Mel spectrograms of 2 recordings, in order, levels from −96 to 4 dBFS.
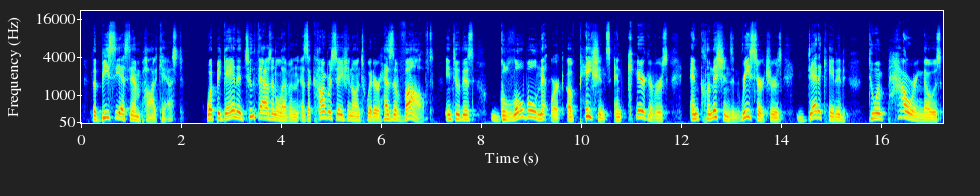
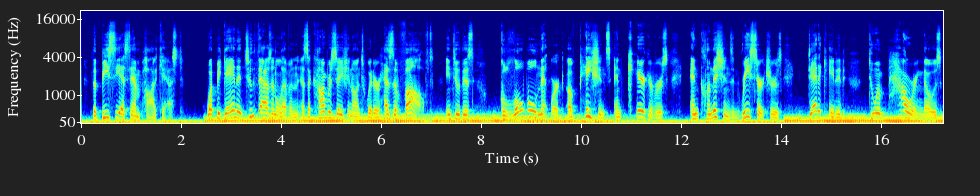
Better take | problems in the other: first | low rumble; noticeable; throughout; 15 dB below the speech

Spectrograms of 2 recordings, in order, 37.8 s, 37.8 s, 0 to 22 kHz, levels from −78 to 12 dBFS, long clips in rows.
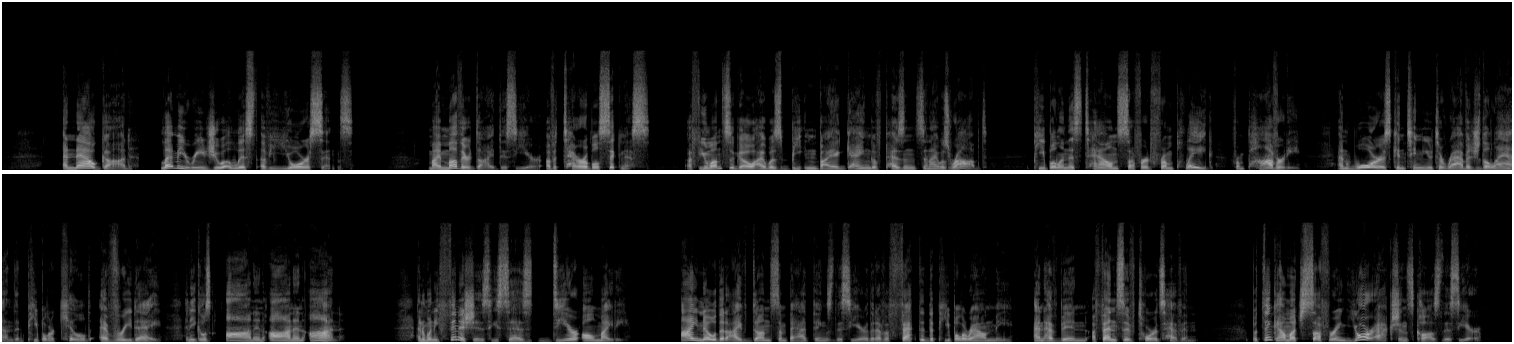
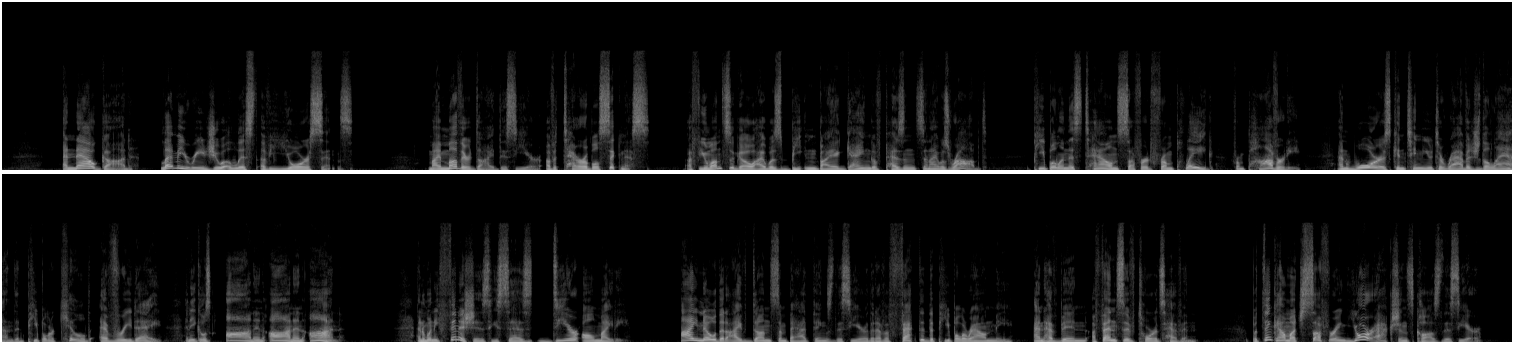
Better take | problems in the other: second | thin; somewhat; fading below 450 Hz

